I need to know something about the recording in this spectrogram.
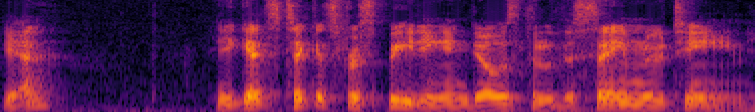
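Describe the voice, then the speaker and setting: A man playing a brisk, skeptical, wry newspaper reporter in an old-time style radio play. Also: on the low side, very animated, pushed and bright, heavily acted. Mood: wry, dismissive.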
